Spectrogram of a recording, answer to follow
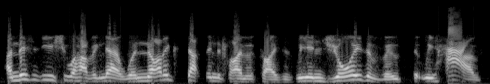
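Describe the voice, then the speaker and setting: Higher-voiced man pressing his point in debate. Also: lively intonation, fast talker, fairly bright tone, dry recording, low-quality recording. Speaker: climate activist guest. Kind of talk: heated debate, making a political argument.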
